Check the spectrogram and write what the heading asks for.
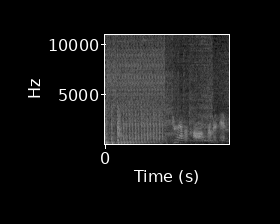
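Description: Electronic breakbeat dance music: a fast drum roll of evenly spaced hits whose bass thins out, with the high end cutting off about a second in, followed by chopped, swooping vocal-sample fragments near the end.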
